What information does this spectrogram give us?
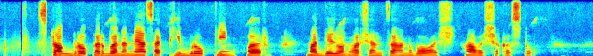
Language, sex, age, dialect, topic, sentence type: Marathi, female, 18-24, Northern Konkan, banking, statement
